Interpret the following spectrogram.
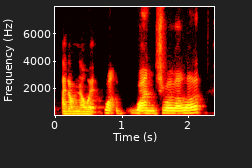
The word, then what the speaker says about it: gochujang: I don't know how to pronounce it. A Korean red chili paste. Right. I don't know it. Guanchuala. Right. Gochujang.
